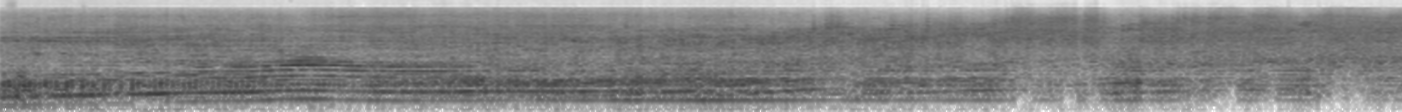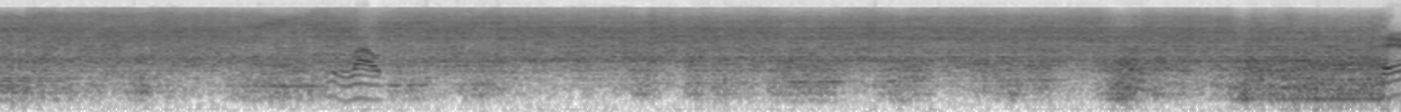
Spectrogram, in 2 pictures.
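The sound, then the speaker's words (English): A small propeller plane's engine roars loudly and steadily, with a broad hissing rush and wind noise as it powers up and accelerates down an airstrip for takeoff. “So I'm just going to show a quick video here of a takeoff that I did just so you can sort of see what it's like.”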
